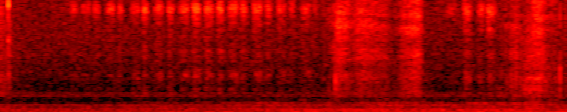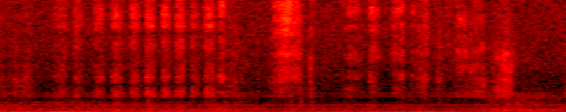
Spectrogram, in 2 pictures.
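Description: Colored pencil shading on paper, a fine dry scratching that keeps a steady, busy rhythm of quick strokes, close and continuous with a few brief pauses and no talking.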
